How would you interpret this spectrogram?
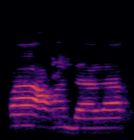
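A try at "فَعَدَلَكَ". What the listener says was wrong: Boleh nggak kafnya dikasih sifat hamsnya kalau yang ini? Kafnya ya.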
